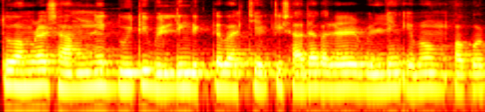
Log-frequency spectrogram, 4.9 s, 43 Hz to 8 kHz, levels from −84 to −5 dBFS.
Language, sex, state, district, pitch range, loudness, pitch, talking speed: Bengali, male, West Bengal, North 24 Parganas, 130-140 Hz, -13 LUFS, 135 Hz, 160 wpm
